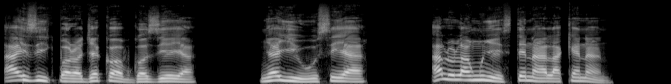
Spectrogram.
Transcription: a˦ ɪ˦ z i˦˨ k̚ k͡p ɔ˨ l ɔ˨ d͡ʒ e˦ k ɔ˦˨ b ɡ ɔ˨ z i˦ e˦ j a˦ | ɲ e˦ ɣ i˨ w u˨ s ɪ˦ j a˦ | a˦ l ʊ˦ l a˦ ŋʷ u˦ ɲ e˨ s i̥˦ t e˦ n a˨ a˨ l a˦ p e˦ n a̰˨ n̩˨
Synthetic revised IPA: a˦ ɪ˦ z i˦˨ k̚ k͡p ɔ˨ ɾ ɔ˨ d͡ʒ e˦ k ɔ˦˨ b ɡ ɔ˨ z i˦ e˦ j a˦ | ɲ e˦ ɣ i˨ w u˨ s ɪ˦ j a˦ | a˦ l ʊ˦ l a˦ ŋʷ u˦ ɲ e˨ s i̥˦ t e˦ n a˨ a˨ l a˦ k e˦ n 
